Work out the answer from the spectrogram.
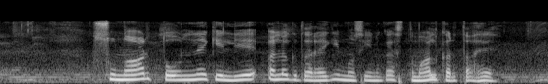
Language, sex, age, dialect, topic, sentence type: Hindi, male, 25-30, Hindustani Malvi Khadi Boli, agriculture, statement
